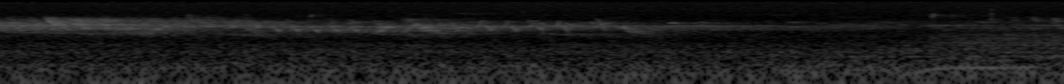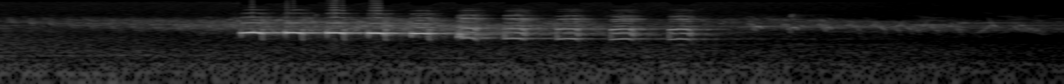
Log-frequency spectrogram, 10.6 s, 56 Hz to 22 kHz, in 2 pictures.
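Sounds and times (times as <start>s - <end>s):
grey-headed woodpecker calling a run of whistled notes: 6.6s - 9.0s.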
